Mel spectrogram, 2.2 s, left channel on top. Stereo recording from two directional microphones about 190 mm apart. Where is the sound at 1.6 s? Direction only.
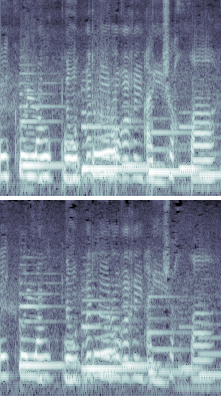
30° left (ahead or behind).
